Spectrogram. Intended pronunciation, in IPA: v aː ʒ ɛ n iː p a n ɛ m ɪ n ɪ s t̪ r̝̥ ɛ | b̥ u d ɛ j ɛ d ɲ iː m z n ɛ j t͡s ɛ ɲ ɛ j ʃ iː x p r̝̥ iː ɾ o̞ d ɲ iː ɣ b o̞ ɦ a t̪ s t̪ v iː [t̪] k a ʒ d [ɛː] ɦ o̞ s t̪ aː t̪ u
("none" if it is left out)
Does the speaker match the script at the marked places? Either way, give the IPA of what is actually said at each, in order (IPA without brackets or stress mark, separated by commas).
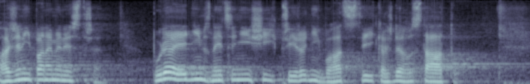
none, ɛː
